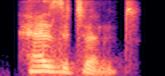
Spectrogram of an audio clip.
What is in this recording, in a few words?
"hesitant", Indian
